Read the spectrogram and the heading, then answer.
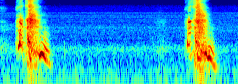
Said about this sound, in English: Oh, y'all, I am so sorry for the sneeze, and thank you to everyone who said bless you.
